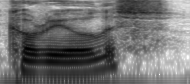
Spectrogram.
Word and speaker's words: Coriolis: Looks like a Coriolis. See, I pronounced it right that time.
